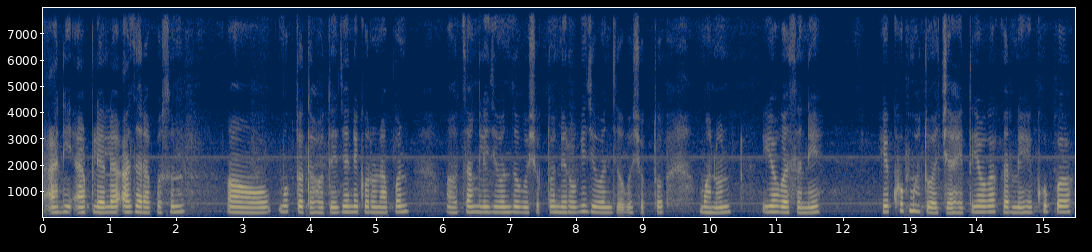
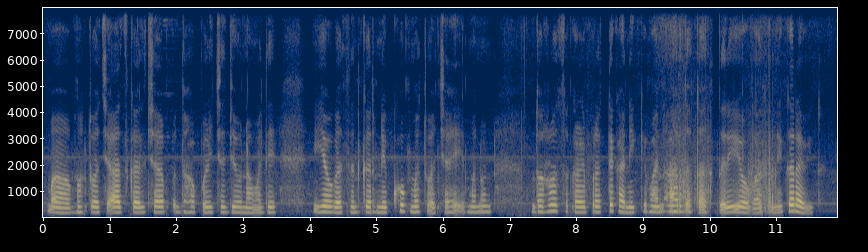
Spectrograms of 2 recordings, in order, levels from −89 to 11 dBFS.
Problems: none marked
